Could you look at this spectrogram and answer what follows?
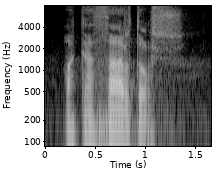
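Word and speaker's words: akathartos (ἀκάθαρτος): If we look at the Greek, the word unclean is pronounced akathartos.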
